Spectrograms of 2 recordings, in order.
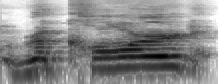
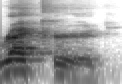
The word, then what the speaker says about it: record: In many cases, the pronunciation is different. The accent is different. Like record and record.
